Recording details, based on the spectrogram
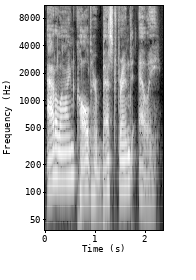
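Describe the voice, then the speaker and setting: A man narrates a children's picture book. His delivery is deliberate and expressive, and his pitch moves around freely as he tells the tale. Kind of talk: scripted read-aloud narration.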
